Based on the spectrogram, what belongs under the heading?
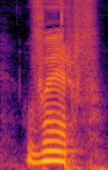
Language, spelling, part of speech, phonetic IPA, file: Ukrainian, верф, noun, [ʋɛrf], Uk-верф.ogg
- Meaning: shipyard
